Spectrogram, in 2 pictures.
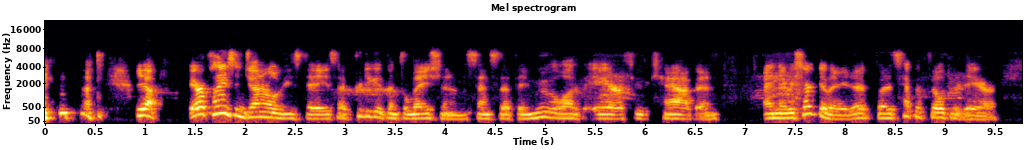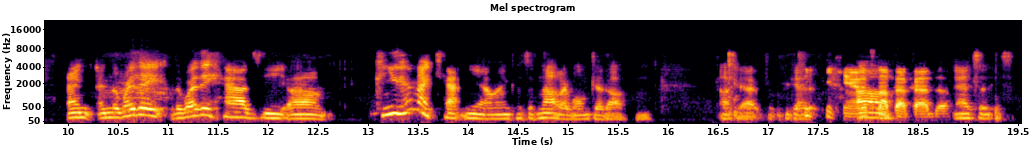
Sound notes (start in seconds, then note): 1.8 cat meows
